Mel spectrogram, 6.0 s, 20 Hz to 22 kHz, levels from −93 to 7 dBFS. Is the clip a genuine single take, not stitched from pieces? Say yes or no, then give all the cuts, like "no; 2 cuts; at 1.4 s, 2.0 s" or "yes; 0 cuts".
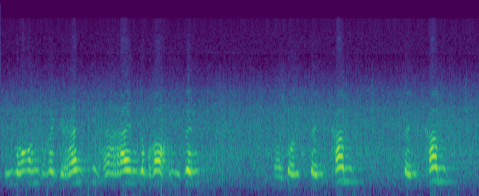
no; 1 cut; at 5.0 s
